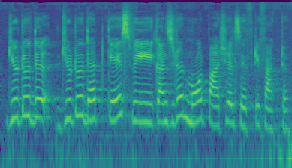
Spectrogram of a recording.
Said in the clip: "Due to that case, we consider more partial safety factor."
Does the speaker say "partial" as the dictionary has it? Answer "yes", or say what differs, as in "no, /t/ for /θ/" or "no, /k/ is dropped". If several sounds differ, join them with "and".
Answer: yes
